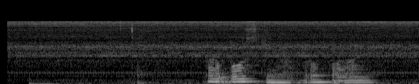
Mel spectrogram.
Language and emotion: Russian, sad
